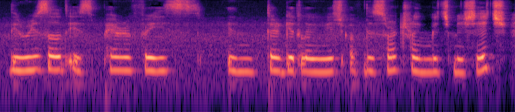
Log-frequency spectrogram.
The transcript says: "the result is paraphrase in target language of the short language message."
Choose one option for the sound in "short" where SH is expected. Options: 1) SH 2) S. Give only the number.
2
